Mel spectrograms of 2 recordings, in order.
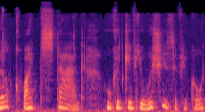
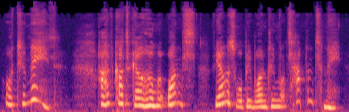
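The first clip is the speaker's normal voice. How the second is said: put-on high, anxious little girl; worried child pleading to leave, pitched up; rather frightened; 10 semitones higher, 3 dB louder, faster than usual. Lucy insisting she must get home, frightened. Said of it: "feeling rather frightened".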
